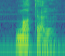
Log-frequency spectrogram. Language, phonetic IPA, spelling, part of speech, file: Polish, [ˈmɔtɛl], motel, noun, Pl-motel.ogg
